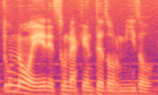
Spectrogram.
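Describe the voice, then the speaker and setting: Medium-pitched, firm, serious man played by an actor. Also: lively intonation, unhurried, faint music behind, natural voice. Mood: grave. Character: serious, sceptical man used as a soldier. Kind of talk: Spanish-language radio drama acting.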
